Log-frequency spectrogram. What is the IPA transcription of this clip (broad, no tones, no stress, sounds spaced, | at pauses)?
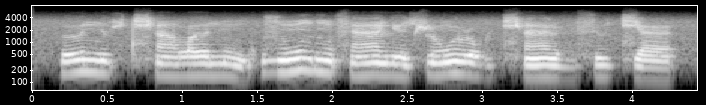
ø n y ç t͡ɕʰ æ̃ lˠ e n ũ ɡ | z ũ ʎ ũ s æ̃ lʲ æ ç ɭ ũ ɭ o ɡ t͡ɕʰ æ̃ ɭ æ̤ s y t͡ɕ æ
